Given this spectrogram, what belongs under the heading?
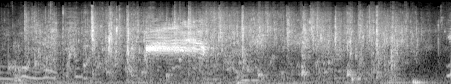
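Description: Bathwater splashes and sloshes in a tub with a rubber duck during a baby's bath, a brief louder burst of splashing in the middle amid continuous watery noise, with faint voices around.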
